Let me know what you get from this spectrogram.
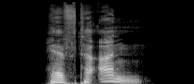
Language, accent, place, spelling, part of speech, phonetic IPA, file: German, Germany, Berlin, hefte an, verb, [ˌhɛftə ˈan], De-hefte an.ogg
- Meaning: inflection of anheften: 1. first-person singular present 2. first/third-person singular subjunctive I 3. singular imperative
